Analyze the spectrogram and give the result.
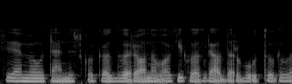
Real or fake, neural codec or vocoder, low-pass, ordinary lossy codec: real; none; 5.4 kHz; AAC, 48 kbps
